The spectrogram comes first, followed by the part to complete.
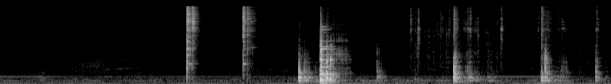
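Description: Foley props handled to make slapstick sound effects: about eight sharp hits and clinks, starting about two seconds in, with the loudest, densest cluster a little past the middle, over a faint steady hum.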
